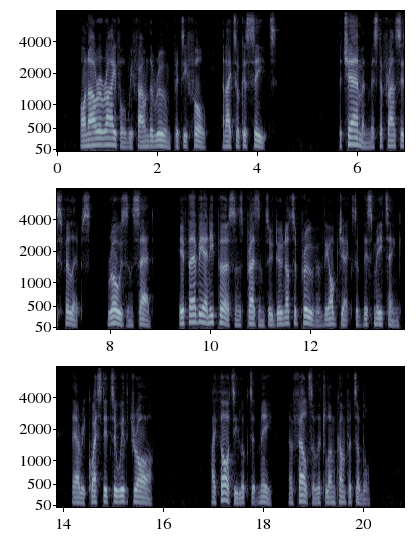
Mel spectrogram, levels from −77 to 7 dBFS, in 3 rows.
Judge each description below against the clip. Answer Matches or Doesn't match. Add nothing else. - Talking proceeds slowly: Doesn't match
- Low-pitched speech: Matches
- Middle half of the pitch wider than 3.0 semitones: Matches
